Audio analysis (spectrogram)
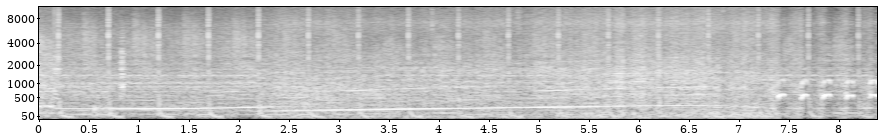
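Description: Lotus Exige S sports car engine droning at a steady mid pitch that slowly rises and then drops, with another revving engine layered underneath, loud and continuous throughout.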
